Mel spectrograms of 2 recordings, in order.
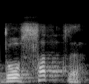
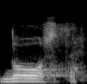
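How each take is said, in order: First: A vowel is inserted between the s and t. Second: The s and t are said without a vowel. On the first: The speaker calls it wrong. "अक्सर इसको दो सत्र पढ़ते हैं, ये दो सत्र नहीं है" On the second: The speaker calls it right. "सीन और ते ये दोनों हुरूफ साकिन रहेंगे"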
